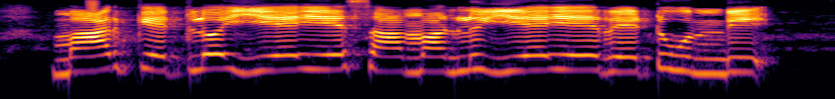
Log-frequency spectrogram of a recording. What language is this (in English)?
Telugu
